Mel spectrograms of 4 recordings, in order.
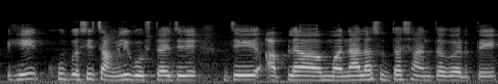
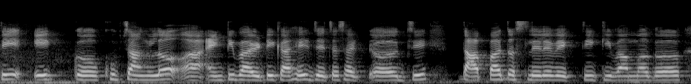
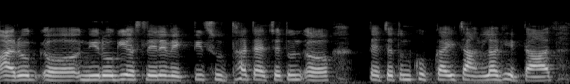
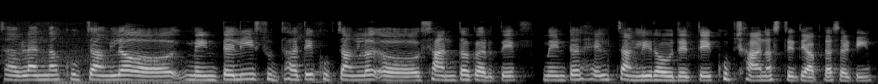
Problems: background sounds at intervals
